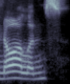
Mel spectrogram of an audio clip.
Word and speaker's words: New Orleans: about the food in New Orleans and what's the correct way to say it New Orleans or New Orleans um a local would tell you no lands so that unofficially yeah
